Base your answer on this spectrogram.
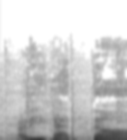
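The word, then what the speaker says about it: arigatō: Uy, imagínate mis comentarios de Ichinisa, ña, arigato. ¡Arigato! No, así no es, es arigato.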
